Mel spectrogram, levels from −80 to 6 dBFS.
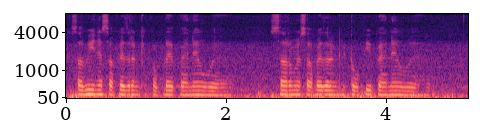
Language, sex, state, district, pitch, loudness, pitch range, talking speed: Hindi, male, Chhattisgarh, Raipur, 150 Hz, -15 LUFS, 135-155 Hz, 215 wpm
